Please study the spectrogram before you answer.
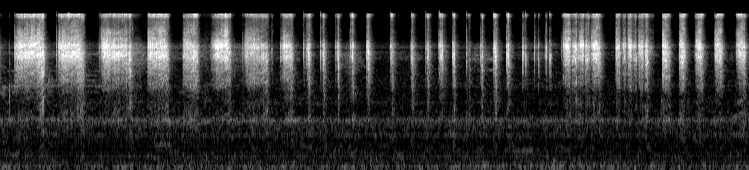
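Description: Long black pointed nails scratch fast and aggressively across a solid concrete floor with pinkish patches. Bright, hissy scrapes come in distinct bursts, at first longer sweeps, then quicker, shorter strokes. There is almost no low end and the strokes are separated by brief quiet gaps.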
